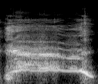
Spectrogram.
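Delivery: very high shrieked ah; mock scream. Imitating Maggie seeing Glenn surrounded, shrieked scream. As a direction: shriek it out in alarm. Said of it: "and Maggie's like".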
